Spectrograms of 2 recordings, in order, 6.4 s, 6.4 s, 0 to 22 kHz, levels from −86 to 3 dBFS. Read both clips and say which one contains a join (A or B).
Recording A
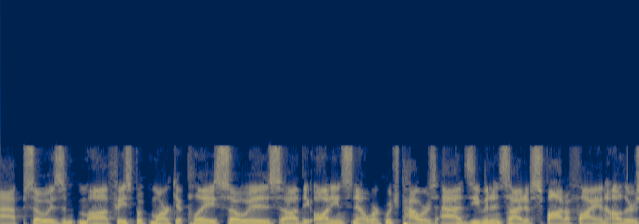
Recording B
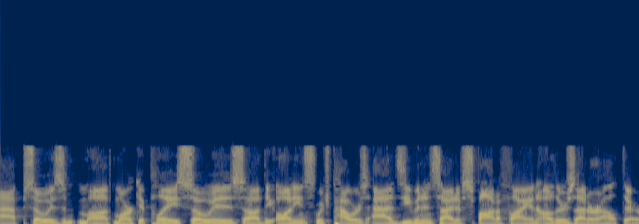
B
